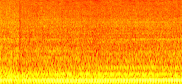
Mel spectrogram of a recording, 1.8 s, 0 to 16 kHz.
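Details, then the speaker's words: Big-turbo Mitsubishi Evo 9 on stock ECU with base injector tune, first drive in 3 months: smooth, even engine note with steady low drone, earlier ticking gone; normal running. "I don't hear no more of that ticking. Amazing."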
